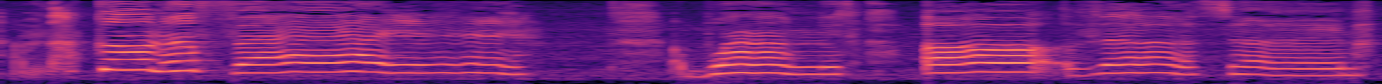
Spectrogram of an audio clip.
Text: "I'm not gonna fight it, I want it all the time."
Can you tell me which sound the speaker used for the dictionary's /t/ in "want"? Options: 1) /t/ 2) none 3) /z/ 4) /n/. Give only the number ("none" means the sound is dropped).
2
